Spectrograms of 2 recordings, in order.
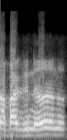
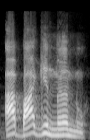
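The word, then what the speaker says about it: Abbagnano: É abagnano. Eu não sei como se pronuncia, mas é abagnano com 2 Bs e o G mudo.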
